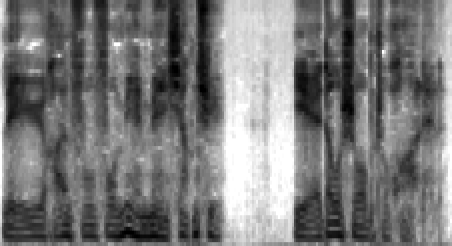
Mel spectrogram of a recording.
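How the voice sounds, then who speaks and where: A man narrating a traditional long-form story in an expressive way. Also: low-pitched, a little slow, husky, no echo. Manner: expressive, shifting voices for characters. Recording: dry studio broadcast.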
